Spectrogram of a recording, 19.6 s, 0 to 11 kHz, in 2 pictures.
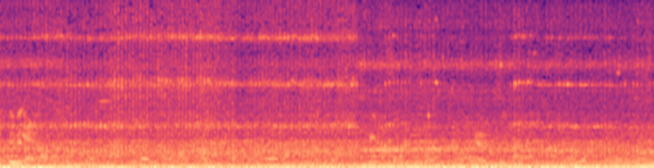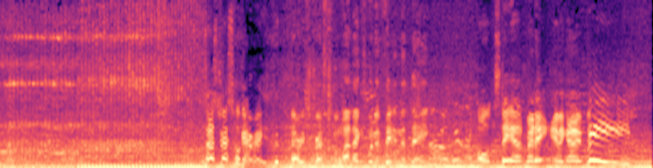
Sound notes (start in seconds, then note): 11.4 engine purrs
